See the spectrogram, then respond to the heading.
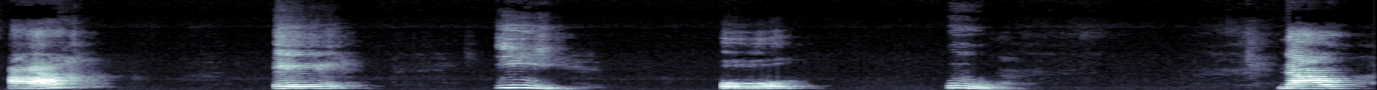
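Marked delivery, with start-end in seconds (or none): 0.1-6.8 A, E, I, O, U as ah, eh, ee, oh, oo; Spanish vowel sounds. Shown as a demonstration. Teacher reviews the vowels for learners, spaced Spanish sounds. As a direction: isolate each pure vowel with a long pause between. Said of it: "So again, this is".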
